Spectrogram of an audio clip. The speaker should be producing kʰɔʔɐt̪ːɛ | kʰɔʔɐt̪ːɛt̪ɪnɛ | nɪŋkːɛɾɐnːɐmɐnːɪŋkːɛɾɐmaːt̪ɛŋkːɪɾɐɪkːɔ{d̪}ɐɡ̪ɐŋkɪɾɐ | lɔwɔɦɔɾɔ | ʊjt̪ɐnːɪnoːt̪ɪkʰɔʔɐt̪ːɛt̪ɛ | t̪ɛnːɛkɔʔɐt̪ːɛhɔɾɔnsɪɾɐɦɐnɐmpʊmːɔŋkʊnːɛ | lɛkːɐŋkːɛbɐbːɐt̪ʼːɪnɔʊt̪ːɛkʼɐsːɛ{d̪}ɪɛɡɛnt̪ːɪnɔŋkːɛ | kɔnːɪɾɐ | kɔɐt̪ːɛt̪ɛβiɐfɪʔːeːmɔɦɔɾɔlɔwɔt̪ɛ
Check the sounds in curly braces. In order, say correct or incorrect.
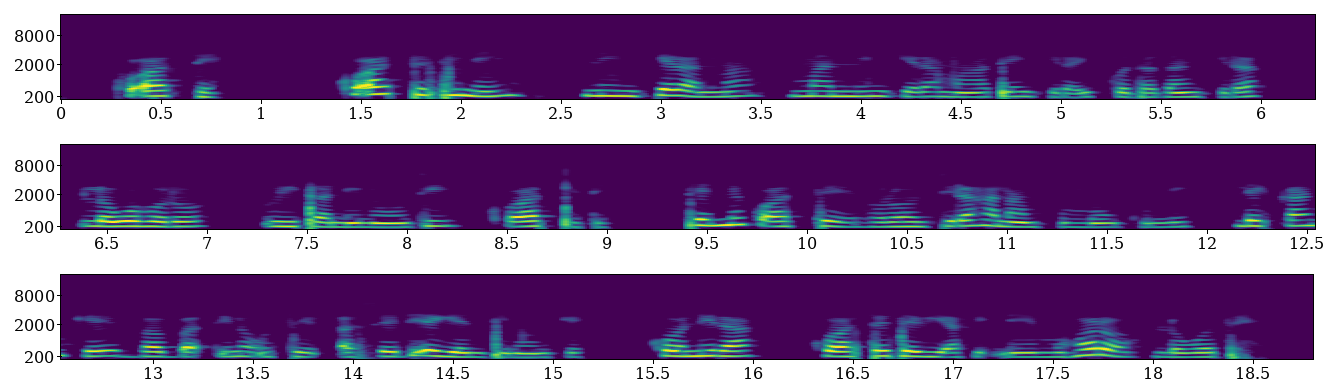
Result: correct, correct

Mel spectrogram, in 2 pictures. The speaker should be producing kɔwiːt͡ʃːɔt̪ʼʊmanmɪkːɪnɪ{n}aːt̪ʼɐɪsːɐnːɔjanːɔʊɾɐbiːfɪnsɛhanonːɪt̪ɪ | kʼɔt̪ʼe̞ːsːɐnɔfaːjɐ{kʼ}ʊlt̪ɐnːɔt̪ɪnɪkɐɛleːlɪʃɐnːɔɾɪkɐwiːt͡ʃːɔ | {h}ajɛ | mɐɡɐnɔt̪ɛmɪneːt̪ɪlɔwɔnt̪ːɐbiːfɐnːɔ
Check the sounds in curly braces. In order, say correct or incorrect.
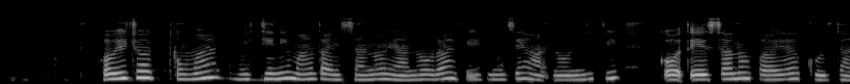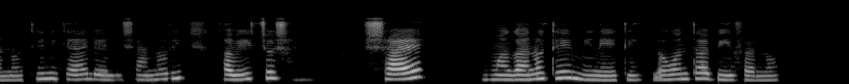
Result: incorrect: m, incorrect: k, incorrect: ʃ

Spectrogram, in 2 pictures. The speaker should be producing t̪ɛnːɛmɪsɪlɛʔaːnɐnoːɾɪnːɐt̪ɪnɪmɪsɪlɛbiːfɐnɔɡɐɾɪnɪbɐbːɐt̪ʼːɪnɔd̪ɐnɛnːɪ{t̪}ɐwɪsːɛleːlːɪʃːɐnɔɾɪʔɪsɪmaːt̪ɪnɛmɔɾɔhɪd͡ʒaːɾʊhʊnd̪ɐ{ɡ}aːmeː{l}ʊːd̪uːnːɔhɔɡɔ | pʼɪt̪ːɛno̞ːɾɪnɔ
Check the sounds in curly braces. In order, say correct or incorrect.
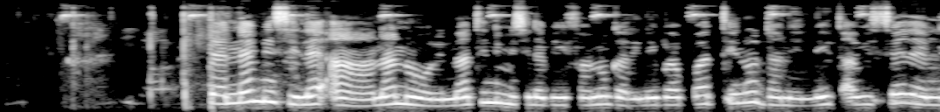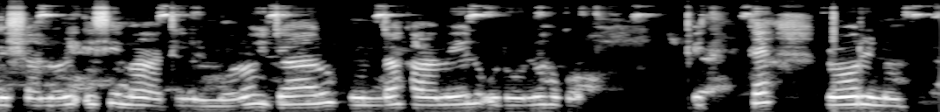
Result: incorrect: t̪ʼ, incorrect: k, correct

